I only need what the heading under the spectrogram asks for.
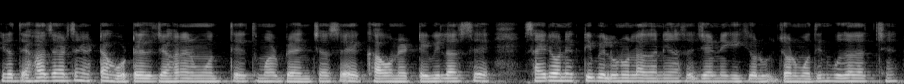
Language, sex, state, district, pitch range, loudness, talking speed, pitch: Bengali, male, Tripura, West Tripura, 140-150 Hz, -17 LUFS, 165 wpm, 140 Hz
